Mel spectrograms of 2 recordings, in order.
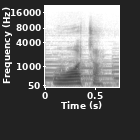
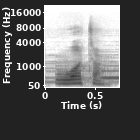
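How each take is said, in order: The two takes are said the same way.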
